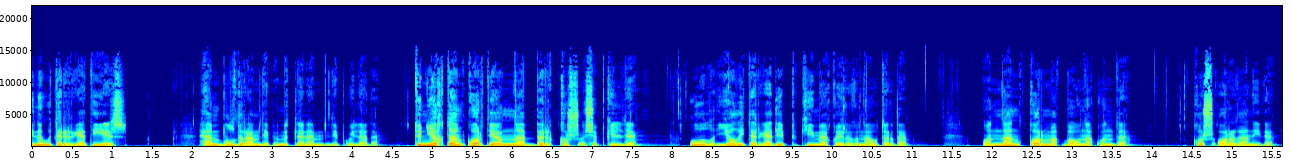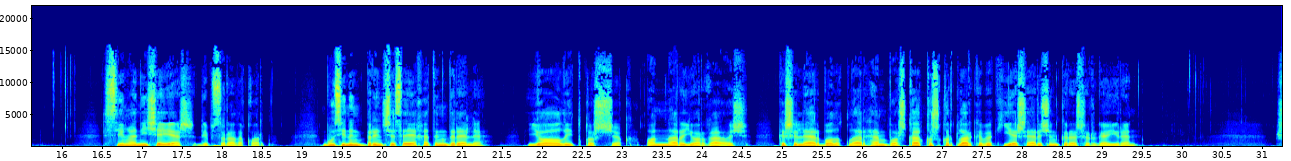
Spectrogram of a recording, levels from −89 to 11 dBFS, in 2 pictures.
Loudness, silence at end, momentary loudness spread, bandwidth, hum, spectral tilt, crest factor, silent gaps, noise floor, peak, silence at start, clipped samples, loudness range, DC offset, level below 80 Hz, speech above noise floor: -23 LUFS; 0 s; 11 LU; 15.5 kHz; none; -6 dB/octave; 20 dB; none; -59 dBFS; -4 dBFS; 0 s; under 0.1%; 4 LU; under 0.1%; -40 dBFS; 37 dB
